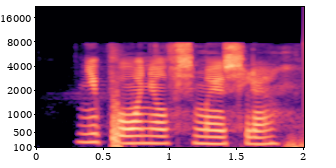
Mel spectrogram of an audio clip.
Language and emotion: Russian, neutral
